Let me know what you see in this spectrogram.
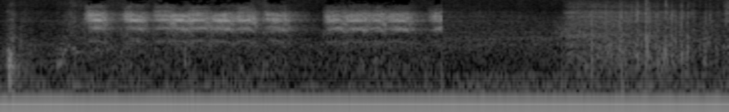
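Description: A bird's harsh, raspy calls in two runs, each a quick series of grating notes. Crackling rustles start near the end.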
